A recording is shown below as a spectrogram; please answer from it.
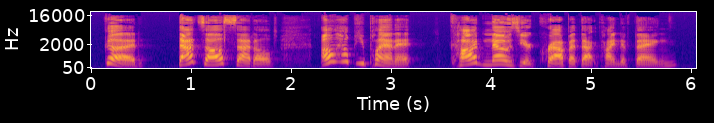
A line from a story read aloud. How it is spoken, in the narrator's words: Winry says cheerfully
